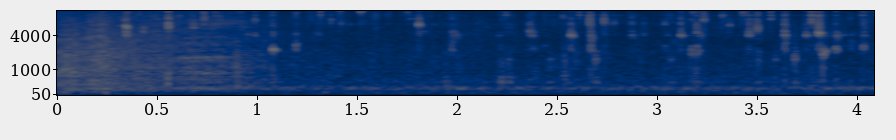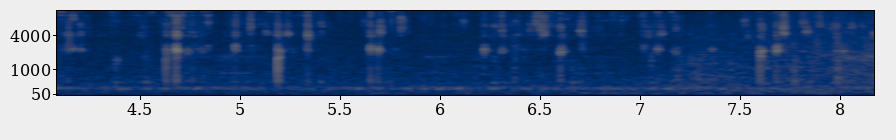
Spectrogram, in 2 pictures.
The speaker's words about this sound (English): And there's just a barest of cracks about 2 or 3 inches wide where it's coming through. And there's water dripping here. That's what you're hearing. Let me get the phone closer.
